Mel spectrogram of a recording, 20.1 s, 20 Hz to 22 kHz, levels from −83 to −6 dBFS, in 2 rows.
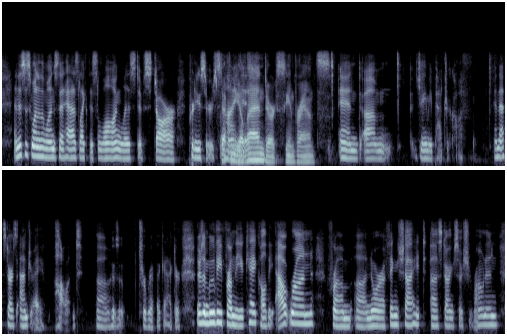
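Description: Nothing stood out on listening to this recording.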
